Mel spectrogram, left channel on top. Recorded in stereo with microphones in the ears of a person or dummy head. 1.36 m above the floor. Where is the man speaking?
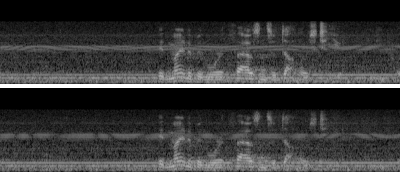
10° right (ahead or behind), 2 m; by 4.0 s 55° left (ahead or behind), 1.6 m.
